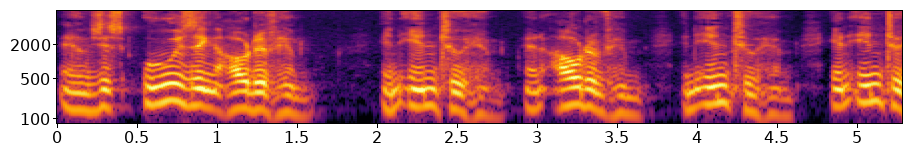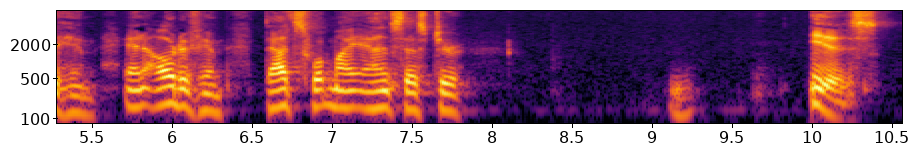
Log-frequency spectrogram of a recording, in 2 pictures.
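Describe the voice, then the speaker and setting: An older American man giving a Zen dharma talk, playful and deliberate, often slowing down and repeating his phrases. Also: a little high, animated, darkish tone. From United States. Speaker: Zen teacher.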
